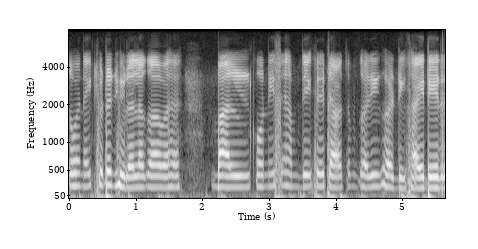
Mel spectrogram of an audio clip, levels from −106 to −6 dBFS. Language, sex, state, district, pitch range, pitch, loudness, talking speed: Hindi, female, Bihar, West Champaran, 195-215 Hz, 205 Hz, -17 LUFS, 215 wpm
